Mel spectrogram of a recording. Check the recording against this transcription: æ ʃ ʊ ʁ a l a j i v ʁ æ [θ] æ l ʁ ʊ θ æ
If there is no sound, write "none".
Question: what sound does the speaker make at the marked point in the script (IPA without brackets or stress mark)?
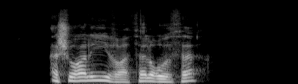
θ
